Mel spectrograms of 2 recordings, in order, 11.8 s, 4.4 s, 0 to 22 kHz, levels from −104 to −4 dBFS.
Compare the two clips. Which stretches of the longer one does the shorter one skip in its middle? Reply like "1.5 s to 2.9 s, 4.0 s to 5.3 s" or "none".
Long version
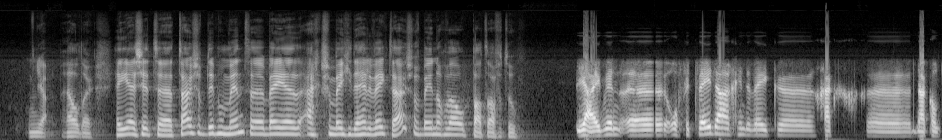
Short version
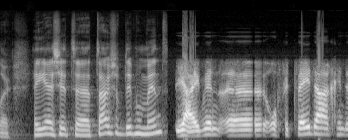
3.1 s to 7.1 s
